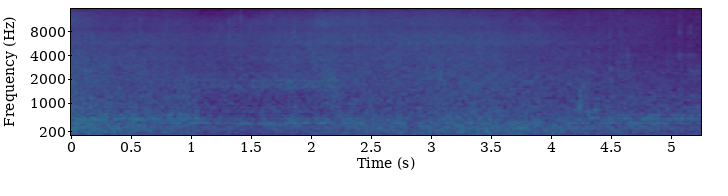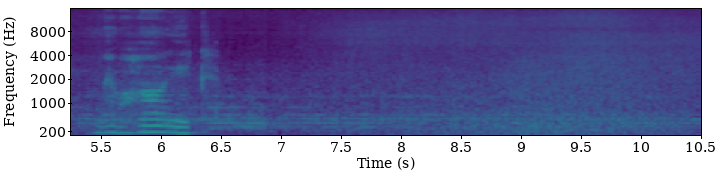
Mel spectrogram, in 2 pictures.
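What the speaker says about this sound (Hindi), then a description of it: "समुद्र की लहरें आ रही हैं।" Sea waves wash ashore near a cave and a small lotus pond, making a constant soft rushing surf under gusty background noise. Someone speaks briefly over the water.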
